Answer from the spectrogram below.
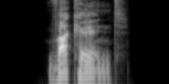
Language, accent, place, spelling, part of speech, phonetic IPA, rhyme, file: German, Germany, Berlin, wackelnd, verb, [ˈvakl̩nt], -akl̩nt, De-wackelnd.ogg
- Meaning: present participle of wackeln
